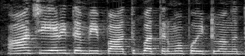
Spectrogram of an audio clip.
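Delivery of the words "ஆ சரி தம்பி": ordinary delivery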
